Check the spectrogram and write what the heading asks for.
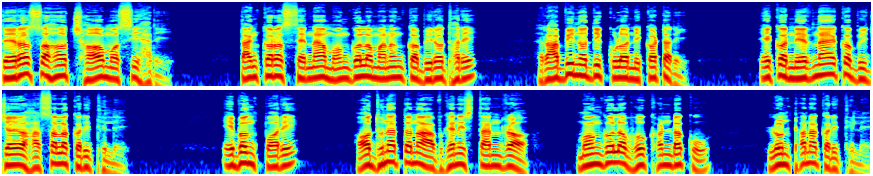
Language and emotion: Odia, neutral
